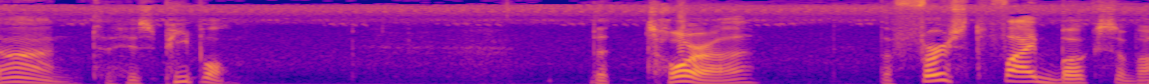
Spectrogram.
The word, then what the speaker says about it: Torah: it gives us the Hebrew word Torah, T O R A H, pronounced To and then Ra.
